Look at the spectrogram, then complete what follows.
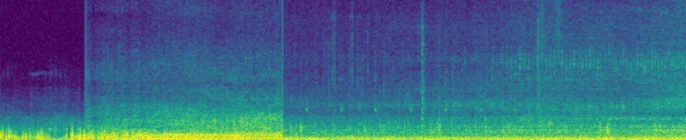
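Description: Tow vehicle's engine running steadily at low speed with tyre and road noise, heard inside the cab; the sound changes abruptly twice, about one and three seconds in.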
